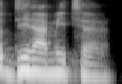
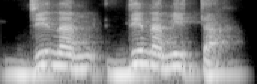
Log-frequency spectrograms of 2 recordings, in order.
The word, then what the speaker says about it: Dinamite: The right way to speak in Portuguese would be dinamite. Dinamite or dinamite. Dinamite. And yeah. In Spanish, they say dinamita.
